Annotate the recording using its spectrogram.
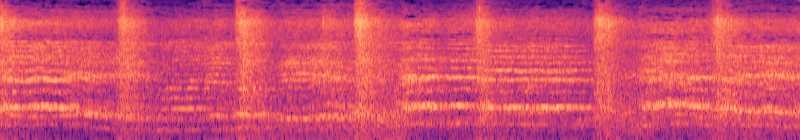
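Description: A group of voices chanting a slow lament in unison, holding long notes. A sharp beat falls about once a second.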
